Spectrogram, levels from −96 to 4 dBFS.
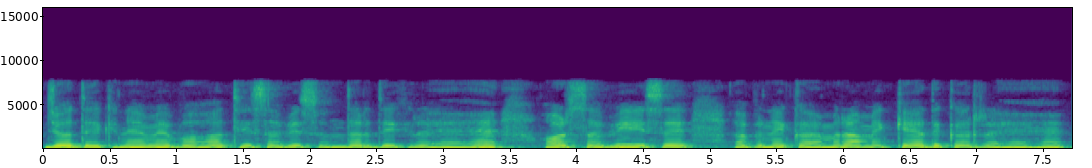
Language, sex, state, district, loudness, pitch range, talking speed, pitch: Hindi, female, Bihar, Vaishali, -14 LUFS, 210-225 Hz, 165 wpm, 215 Hz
